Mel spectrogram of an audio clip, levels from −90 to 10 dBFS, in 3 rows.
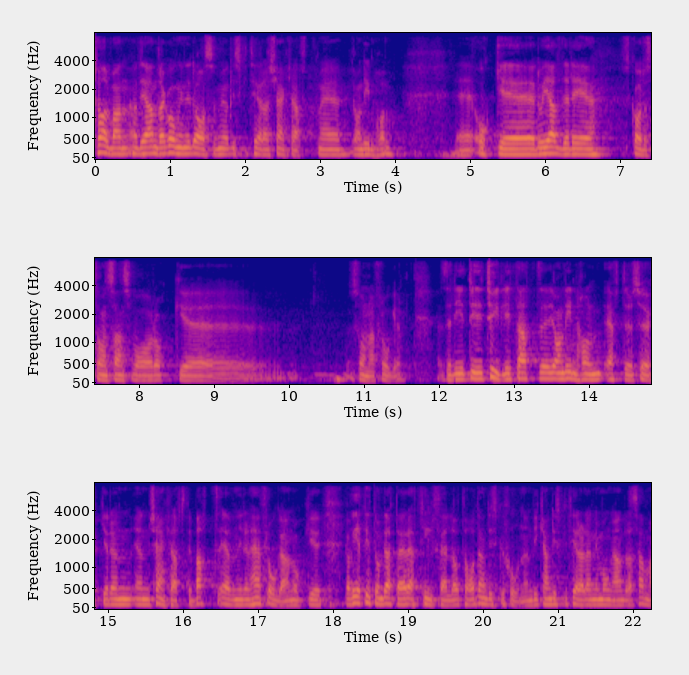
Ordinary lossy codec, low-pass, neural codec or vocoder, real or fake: AAC, 32 kbps; 7.2 kHz; none; real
